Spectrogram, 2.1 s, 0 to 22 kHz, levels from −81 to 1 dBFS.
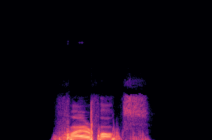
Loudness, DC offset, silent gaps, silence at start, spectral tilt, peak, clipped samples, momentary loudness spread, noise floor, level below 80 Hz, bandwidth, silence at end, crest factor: -18 LUFS; under 0.1%; none; 0.55 s; -5.5 dB/octave; -2 dBFS; under 0.1%; 19 LU; under -90 dBFS; -54 dBFS; 9.6 kHz; 0.65 s; 20 dB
